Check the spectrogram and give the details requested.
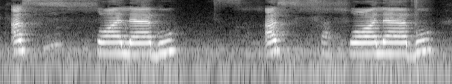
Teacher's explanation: You know lam doesn't pronounce. You can see lam has no harka. That's why lam doesn't pronounce. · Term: Shamsiya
